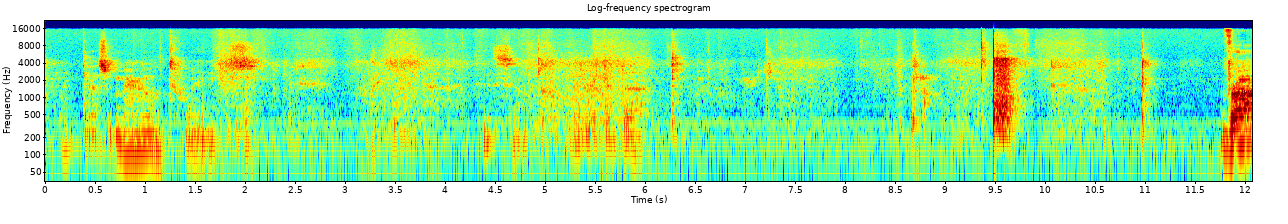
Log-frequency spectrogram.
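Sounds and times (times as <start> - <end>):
poster board thump: 9.4 - 9.8.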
